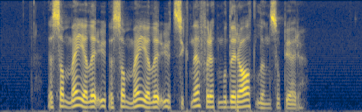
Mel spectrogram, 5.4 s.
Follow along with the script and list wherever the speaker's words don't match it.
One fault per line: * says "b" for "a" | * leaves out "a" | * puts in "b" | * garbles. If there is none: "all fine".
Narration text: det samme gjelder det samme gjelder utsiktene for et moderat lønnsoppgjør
all fine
